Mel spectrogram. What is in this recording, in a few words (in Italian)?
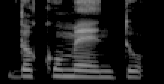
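"documentu", lingua sarda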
